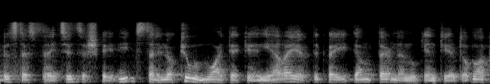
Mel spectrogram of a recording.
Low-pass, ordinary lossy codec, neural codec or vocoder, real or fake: 7.2 kHz; AAC, 64 kbps; codec, 16 kHz, 0.5 kbps, FunCodec, trained on LibriTTS, 25 frames a second; fake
